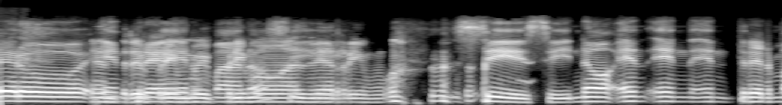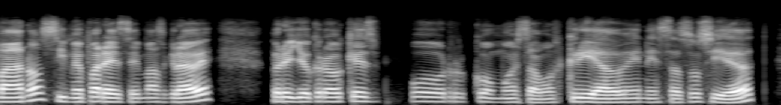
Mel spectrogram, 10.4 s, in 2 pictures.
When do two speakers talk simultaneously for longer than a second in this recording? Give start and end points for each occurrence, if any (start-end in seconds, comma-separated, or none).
0.6-2.5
